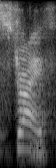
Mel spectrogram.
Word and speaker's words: Striph: here i i thought you were going to pronounce your last name because i didn't want to butcher it so oh it's strife i'll say that for you it's strike that's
